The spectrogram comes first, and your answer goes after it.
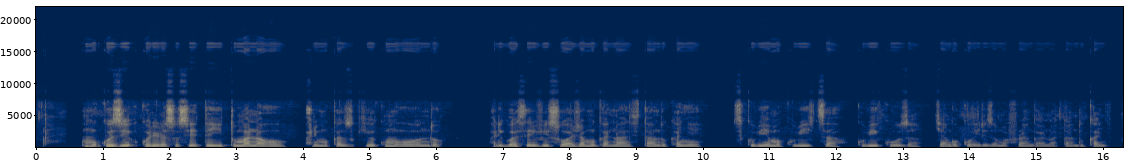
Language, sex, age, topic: Kinyarwanda, male, 18-24, finance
